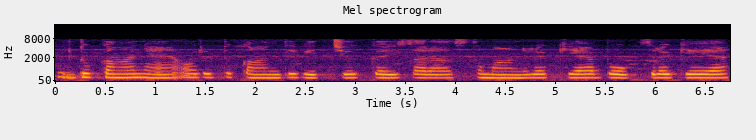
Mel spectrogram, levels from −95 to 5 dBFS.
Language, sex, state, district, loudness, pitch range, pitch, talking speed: Punjabi, female, Punjab, Pathankot, -16 LUFS, 235-255 Hz, 245 Hz, 115 wpm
